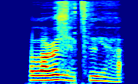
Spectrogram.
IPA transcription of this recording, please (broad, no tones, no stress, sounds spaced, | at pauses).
lˠ ə˞ z a̤ t͡s lʲ a̤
